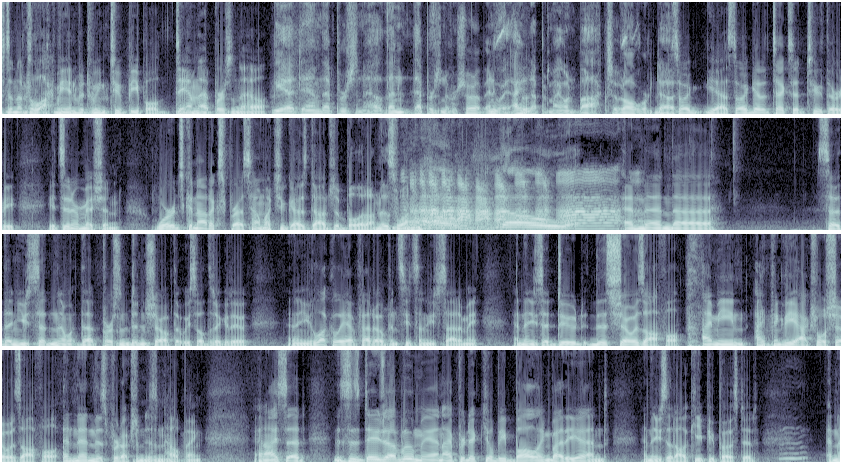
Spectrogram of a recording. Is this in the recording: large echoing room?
no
